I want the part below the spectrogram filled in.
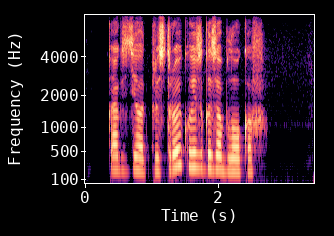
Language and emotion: Russian, neutral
